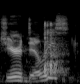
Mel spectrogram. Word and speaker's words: Ghirardelli: Ghirardelli's going to win this. Ghirardelli's going to win this. – The winner is that how you say it? Ghirardelli's? – Yes.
